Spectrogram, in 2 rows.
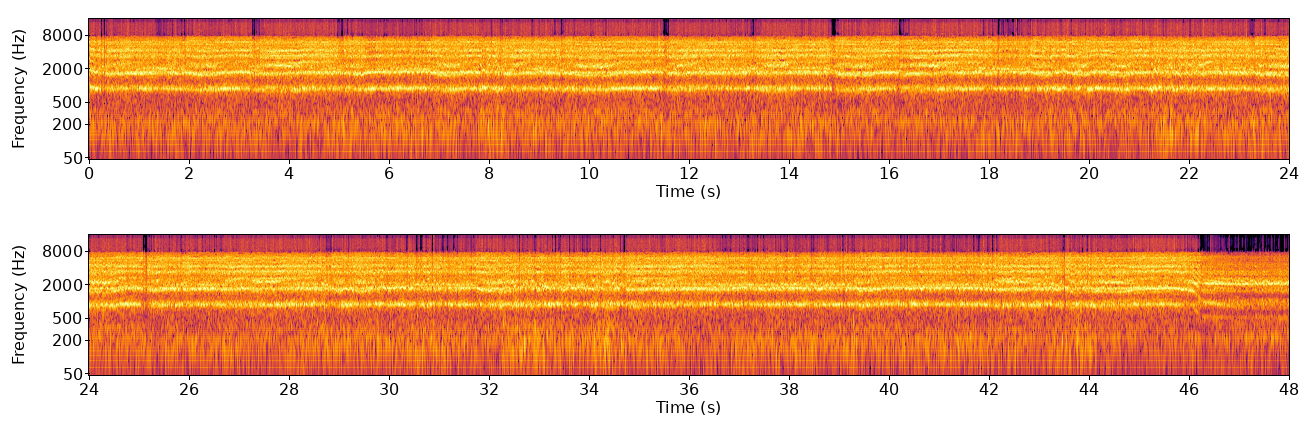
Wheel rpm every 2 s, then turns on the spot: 230, 220, 220, 220, 220, 220, 230, 220, 220, 230, 220, 220, 220, 230, 230, 230, 230, 230, 230, 230, 230, 220, 220, 130.
none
